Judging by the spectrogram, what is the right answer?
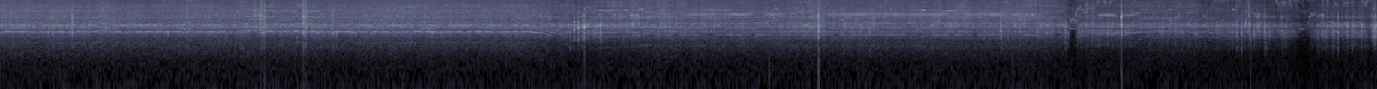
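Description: Car driving noise recorded inside the cabin and played back many times faster, so road and engine noise turn into a steady high hiss with thin whining tones. The tones shift pitch a couple of times, and near the end the sound turns choppy and uneven.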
